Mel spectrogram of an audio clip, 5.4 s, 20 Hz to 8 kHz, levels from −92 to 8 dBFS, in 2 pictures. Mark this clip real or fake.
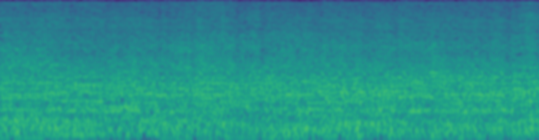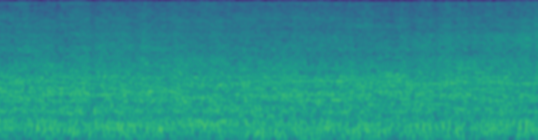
fake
